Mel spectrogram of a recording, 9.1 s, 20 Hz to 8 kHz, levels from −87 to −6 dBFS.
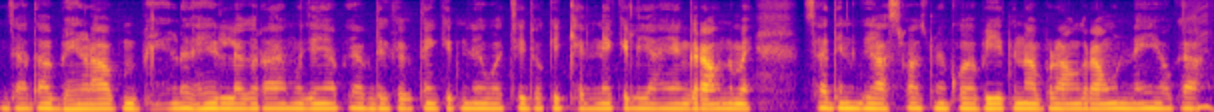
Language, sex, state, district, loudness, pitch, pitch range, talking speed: Hindi, male, Chhattisgarh, Kabirdham, -21 LUFS, 135 Hz, 130-135 Hz, 235 wpm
